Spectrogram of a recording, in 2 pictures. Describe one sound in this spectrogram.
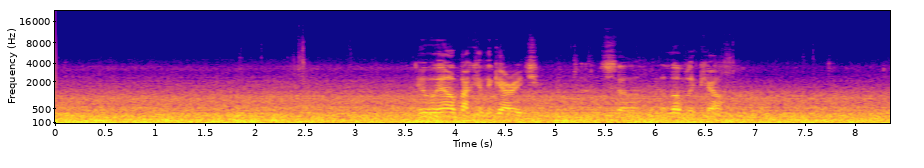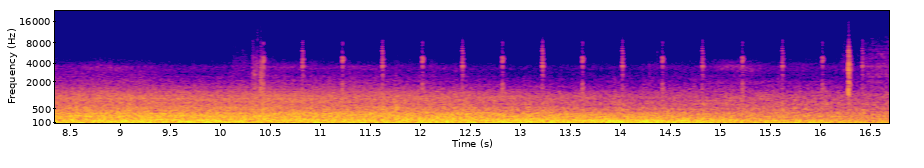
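A car engine hums steadily with road rumble while driving.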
